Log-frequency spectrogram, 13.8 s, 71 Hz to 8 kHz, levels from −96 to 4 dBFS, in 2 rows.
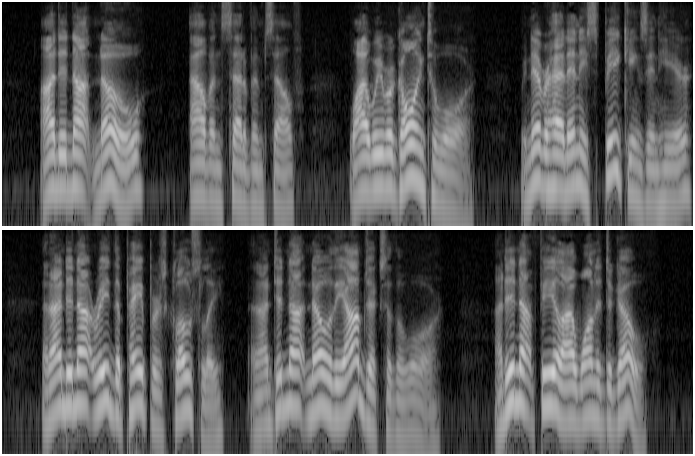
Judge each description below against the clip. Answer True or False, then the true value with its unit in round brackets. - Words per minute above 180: True (200 wpm)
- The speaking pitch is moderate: True (155 Hz)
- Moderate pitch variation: False (6.2 semitones)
